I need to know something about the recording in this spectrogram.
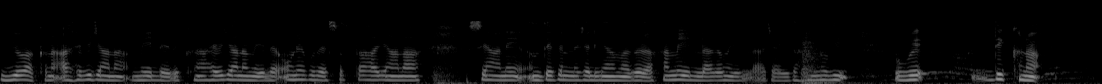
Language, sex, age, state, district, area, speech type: Dogri, female, 30-45, Jammu and Kashmir, Samba, rural, spontaneous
